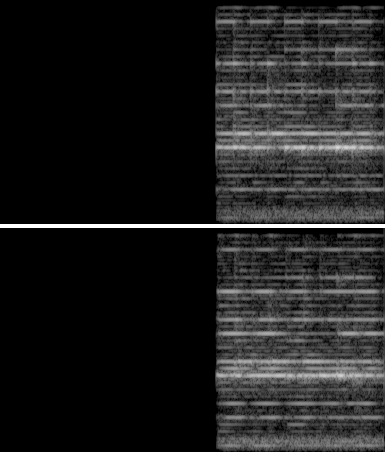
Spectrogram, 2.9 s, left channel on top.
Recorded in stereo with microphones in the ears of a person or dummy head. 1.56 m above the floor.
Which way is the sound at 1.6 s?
50° left (ahead or behind).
